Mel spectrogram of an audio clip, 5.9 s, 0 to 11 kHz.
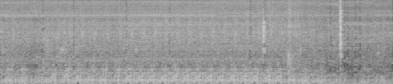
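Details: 1979 Dodge D100 Adventurer pickup V8, revived, with a new mini starter: even low burble at idle, steady beat, no missing pulses; hitting all eight cylinders.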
